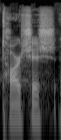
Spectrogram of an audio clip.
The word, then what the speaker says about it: Tarshish: And if you look at it and look at the maps and stuff like that, Tarshish, is that how you pronounce it? – Mm-hmm.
